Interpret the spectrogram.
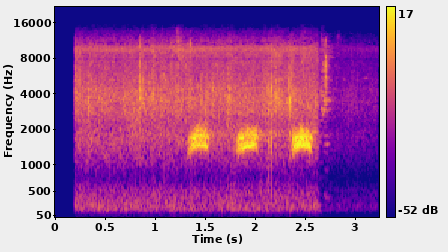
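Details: A house crow, a species noisy throughout the day and higher-pitched than the large-billed crow, gives three harsh, fairly high caws about half a second apart, over a steady background hiss.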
